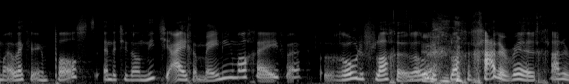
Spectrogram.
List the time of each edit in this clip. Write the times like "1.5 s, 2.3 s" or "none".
3.1 s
